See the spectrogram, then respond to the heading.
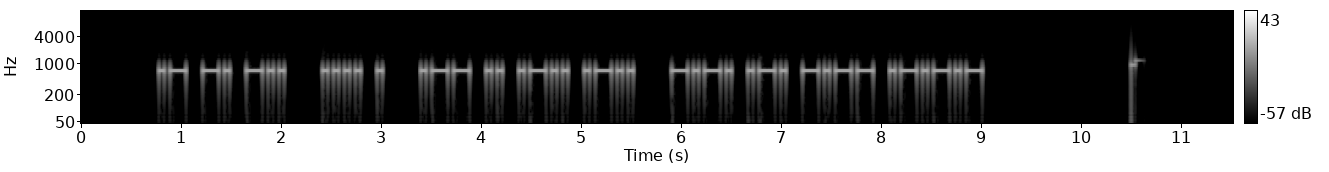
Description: Morse code, heard as a keyed tone, about 22 wpm, 700 Hz. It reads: AND HE WILL CRY.
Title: Sentences from Top 1000 Words - Review Part 2 - 22wpm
